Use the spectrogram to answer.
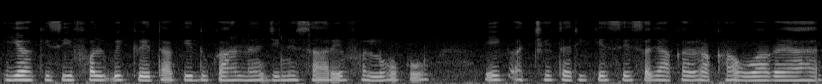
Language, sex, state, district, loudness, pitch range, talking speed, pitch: Hindi, female, Uttar Pradesh, Muzaffarnagar, -26 LUFS, 190-205 Hz, 160 wpm, 200 Hz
